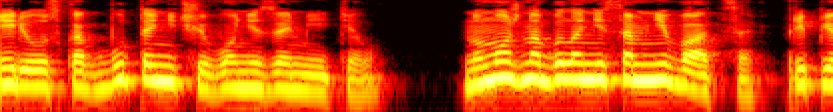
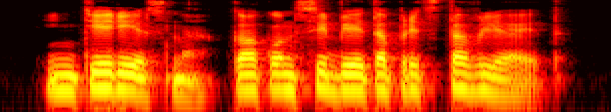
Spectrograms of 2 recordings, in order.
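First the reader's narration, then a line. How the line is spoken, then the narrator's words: Grumbling mutter. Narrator (Russian): пробурчал некромант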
